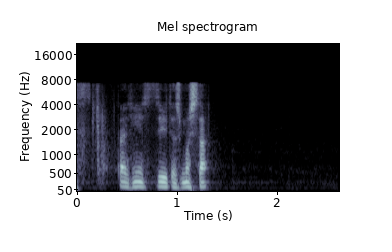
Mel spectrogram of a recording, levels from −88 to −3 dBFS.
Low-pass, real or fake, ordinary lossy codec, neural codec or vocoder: 7.2 kHz; fake; none; codec, 16 kHz in and 24 kHz out, 1 kbps, XY-Tokenizer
